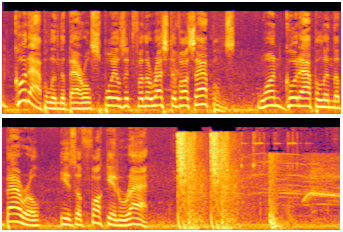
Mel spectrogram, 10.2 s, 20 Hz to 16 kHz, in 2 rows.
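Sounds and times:
speech: 0.0s - 7.4s
gunshots: 7.7s - 9.4s.

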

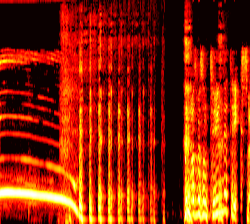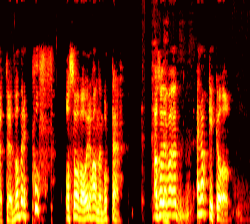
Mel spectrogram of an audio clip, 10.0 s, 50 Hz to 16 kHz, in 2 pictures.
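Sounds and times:
voice imitating a dog's wolf-like howl: 0.0s - 1.6s
speech: 1.6s - 3.1s, 4.0s - 9.7s
laughter: 1.6s - 3.8s.

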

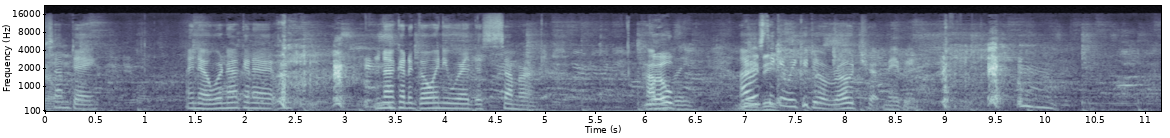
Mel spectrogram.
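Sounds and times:
speech: 0.0s - 0.7s, 1.4s - 5.1s, 6.0s - 10.2s
sharp cough: 2.3s - 3.4s, 8.9s - 10.2s
throaty vocal sound: 8.8s - 10.3s.

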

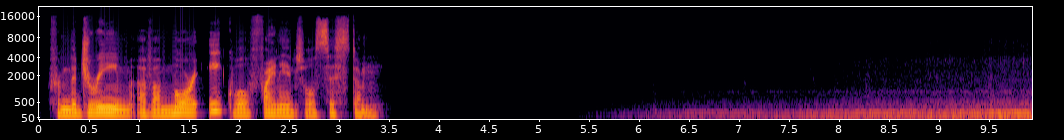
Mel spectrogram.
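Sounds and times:
speech: 0.2s - 3.5s
low car engine and road rumble on a highway: 5.7s - 9.9s.

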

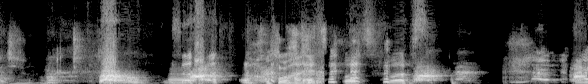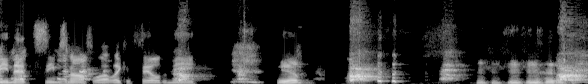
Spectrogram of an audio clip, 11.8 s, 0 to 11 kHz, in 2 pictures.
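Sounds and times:
speech: 0.0s - 0.7s, 2.8s - 11.7s
dogs barking: 0.0s - 3.1s, 4.0s - 4.9s, 5.7s - 6.8s, 7.6s - 8.4s, 9.3s - 10.6s, 11.3s - 11.7s
laughter: 1.7s - 7.2s, 9.6s - 10.0s, 10.7s - 11.7s.

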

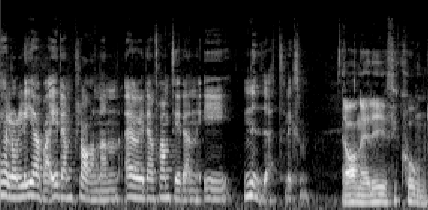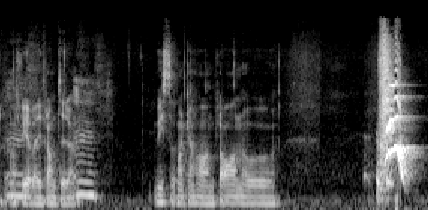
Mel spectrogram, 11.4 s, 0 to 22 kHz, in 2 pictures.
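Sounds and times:
speech: 0.0s - 7.2s, 7.8s - 9.5s, 10.7s - 11.1s
person sneezing: 10.6s - 11.2s.

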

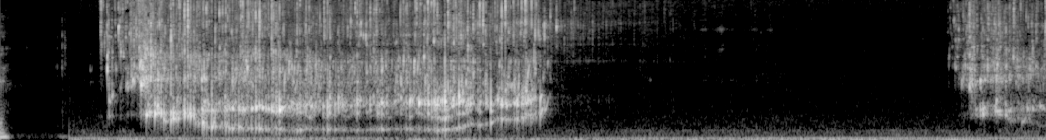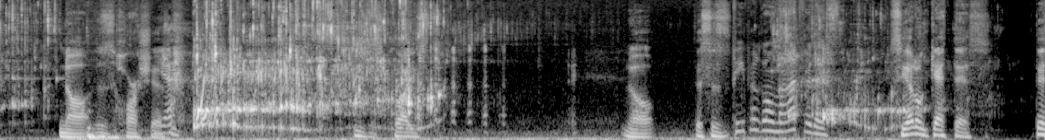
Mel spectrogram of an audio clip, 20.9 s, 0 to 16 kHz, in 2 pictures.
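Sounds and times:
water poured in a splashy stream: 1.0s - 6.6s, 9.5s - 11.1s, 12.4s - 15.6s, 18.2s - 20.6s
speech: 11.1s - 12.4s, 14.0s - 14.9s, 16.7s - 20.9s
laughter: 11.1s - 15.6s.

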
